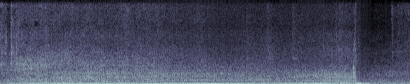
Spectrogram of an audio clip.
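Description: Loud vehicle rumble and road noise heard from inside a car, with a strong deep rumble, cutting off suddenly near the end.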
